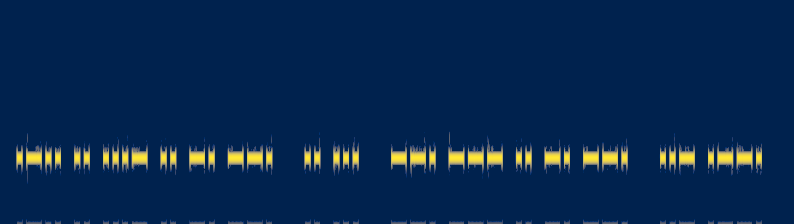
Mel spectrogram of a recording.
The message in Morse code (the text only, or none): LIVING IS GOING UP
